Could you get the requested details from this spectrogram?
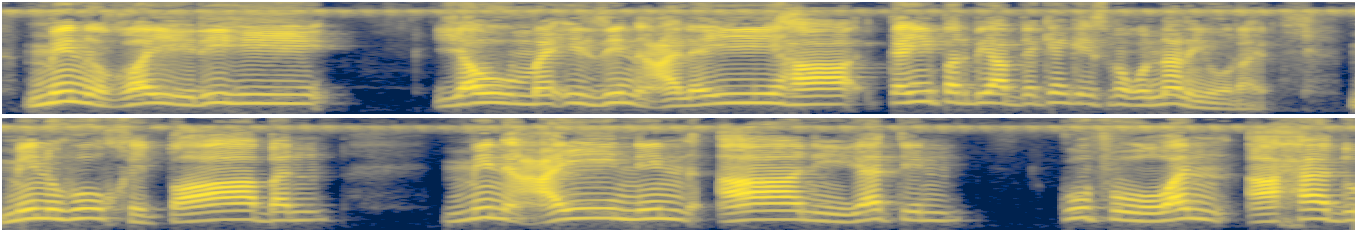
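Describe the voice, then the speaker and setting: A man leads a Quran reading lesson. He explains each rule patiently and step by step. He often slows right down to spell out letters and repeat words. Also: on the high side.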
